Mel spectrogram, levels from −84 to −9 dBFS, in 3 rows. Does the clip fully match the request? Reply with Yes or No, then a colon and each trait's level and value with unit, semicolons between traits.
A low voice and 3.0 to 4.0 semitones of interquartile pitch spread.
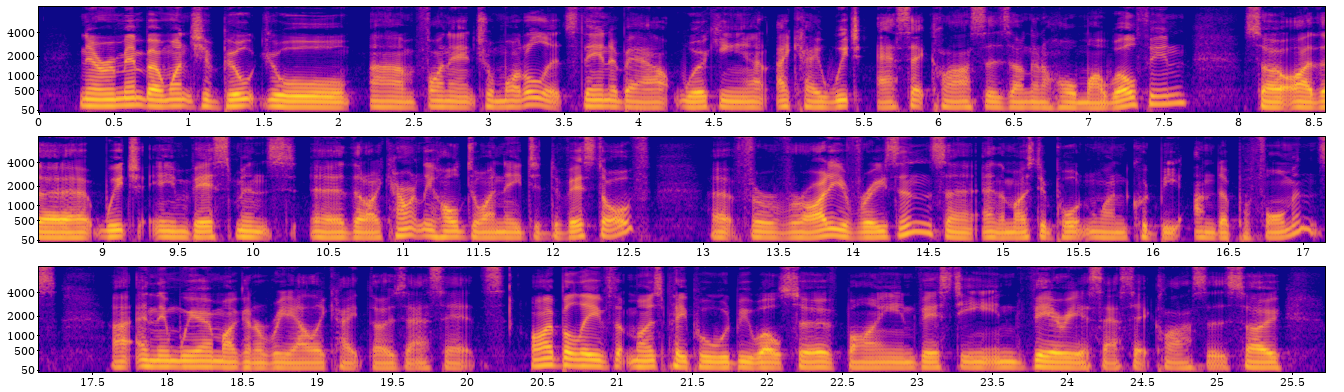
No: low, 115 Hz; narrow, 2.6 semitones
